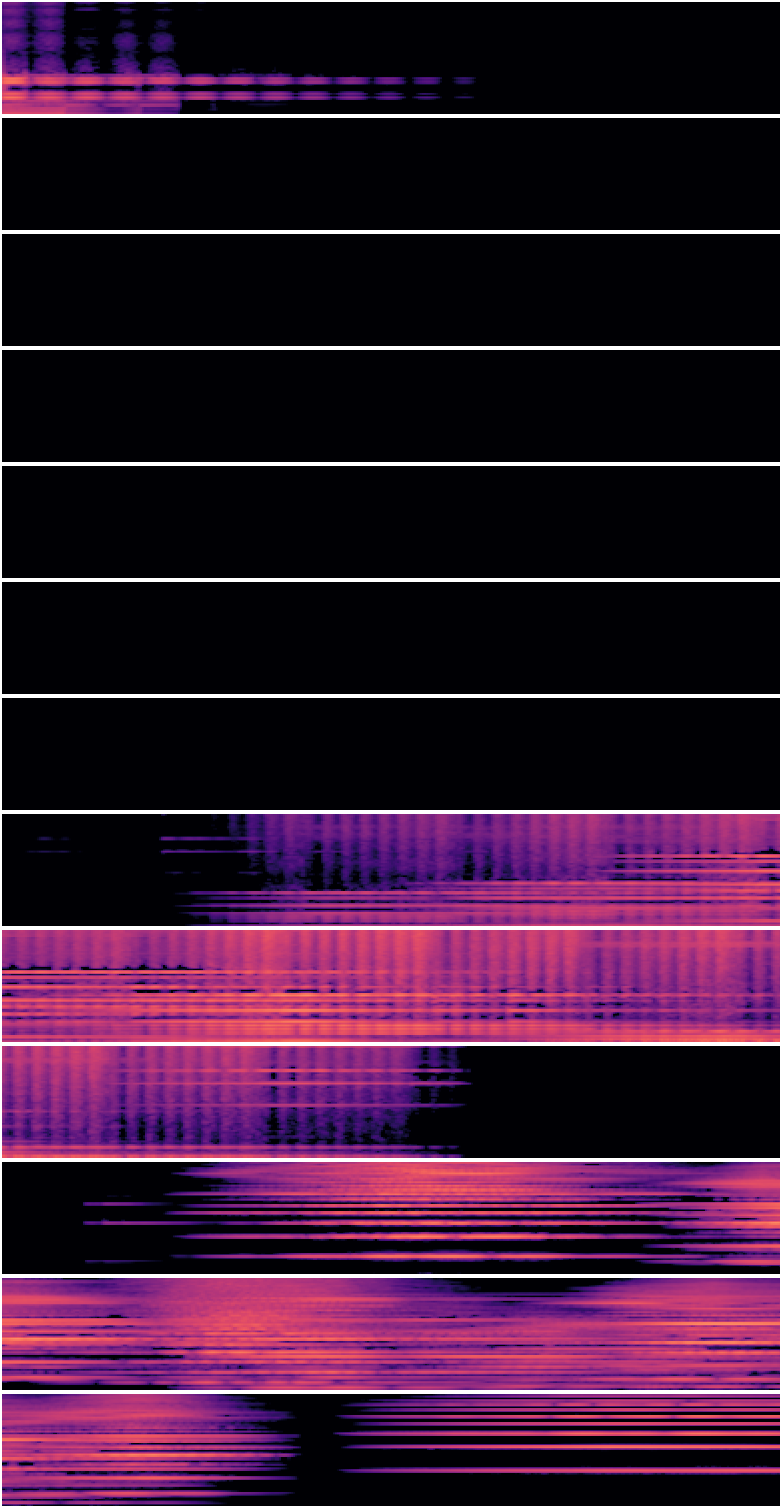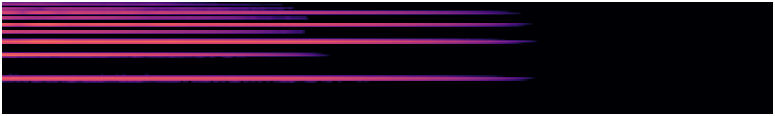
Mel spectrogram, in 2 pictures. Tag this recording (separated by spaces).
pure sun synthetic upper-mid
